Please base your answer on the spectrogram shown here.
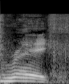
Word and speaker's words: Ralph: would yell at me cuz it's spelled Ralph I go what's up with this Ralph guy it's Rafe it's ra it's like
